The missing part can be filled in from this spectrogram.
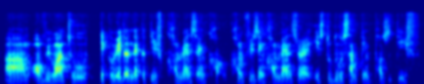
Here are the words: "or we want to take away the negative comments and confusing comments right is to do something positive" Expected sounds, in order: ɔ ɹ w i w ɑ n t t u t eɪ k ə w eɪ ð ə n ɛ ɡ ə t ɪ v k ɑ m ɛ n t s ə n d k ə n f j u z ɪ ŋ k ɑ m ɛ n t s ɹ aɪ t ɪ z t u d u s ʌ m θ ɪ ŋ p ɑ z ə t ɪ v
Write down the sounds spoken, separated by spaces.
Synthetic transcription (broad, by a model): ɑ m w i w ɑ n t t u t eɪ k ə w eɪ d ə n ɛ ɡ ə t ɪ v k ɑ m ɛ n t s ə n k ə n f j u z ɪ ŋ k ɑ m ɛ n t s w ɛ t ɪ s t u d u s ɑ m t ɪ ŋ p ɑ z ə t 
